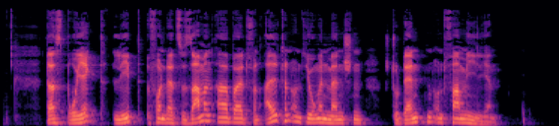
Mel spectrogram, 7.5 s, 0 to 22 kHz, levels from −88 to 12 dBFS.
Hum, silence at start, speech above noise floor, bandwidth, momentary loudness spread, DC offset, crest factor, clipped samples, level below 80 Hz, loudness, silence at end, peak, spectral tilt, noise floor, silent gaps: none; 0.6 s; 31 dB; 16.5 kHz; 10 LU; under 0.1%; 18 dB; under 0.1%; -52 dBFS; -18 LUFS; 0.85 s; -2 dBFS; -5 dB/octave; -49 dBFS; none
